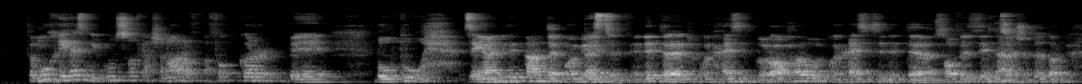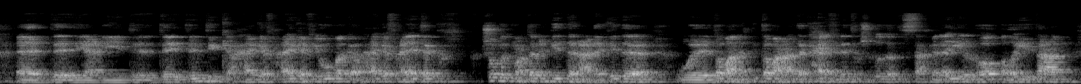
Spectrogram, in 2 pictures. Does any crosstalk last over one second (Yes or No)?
No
